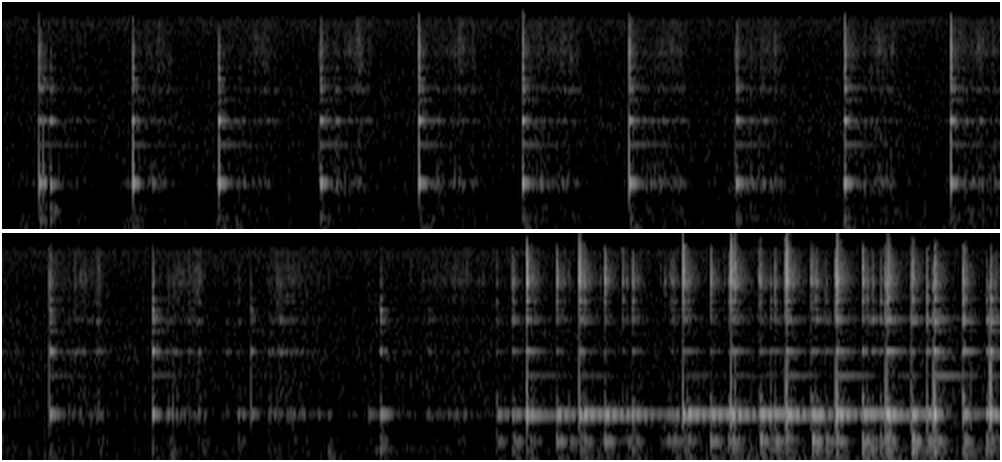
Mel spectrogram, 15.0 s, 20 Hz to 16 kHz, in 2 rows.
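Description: Long dark-painted nails tap the outer bulb and sides of a large, empty, hollow clear glass fish bowl with a wavy rim, using both hands. About fourteen evenly spaced taps each give a short glassy clink ringing around 770 Hz with bright overtones. After about eleven seconds the tapping turns rapid and continuous, building into a denser, louder shimmering clatter.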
